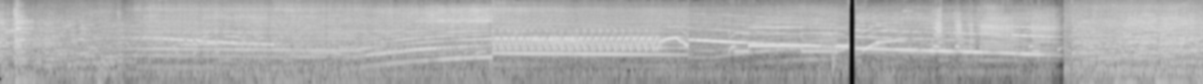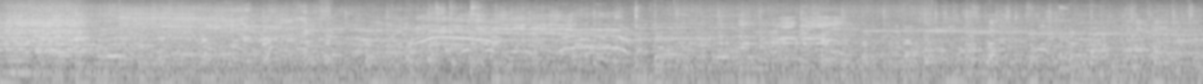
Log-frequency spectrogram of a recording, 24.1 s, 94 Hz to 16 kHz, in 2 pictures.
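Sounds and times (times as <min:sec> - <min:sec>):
emergency vehicle sirens: 0:00.0 - 0:24.0.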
